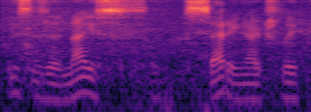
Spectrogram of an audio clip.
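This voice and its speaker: With store music playing and background noise in the mix, a male vlogger gives loose, spontaneous commentary while recording his walk through a large hardware store. He speaks at a normal speed in a lowish voice with fairly even intonation.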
